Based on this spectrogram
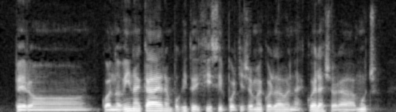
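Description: A man talks at a very fast pace in a fairly low voice. His pitch variation is ordinary, and the background is quiet. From Buenos Aires, Argentina, raised in US. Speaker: massage therapist. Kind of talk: interview. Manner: halting.

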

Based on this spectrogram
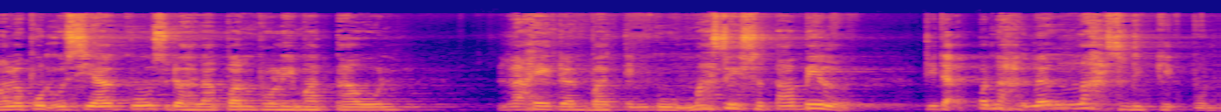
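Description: A man with a fairly low, somewhat breathy voice speaks at a very slow pace with ordinary pitch variation. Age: 80s+. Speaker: elderly man sharing health tips. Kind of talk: personal testimony, advice.

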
